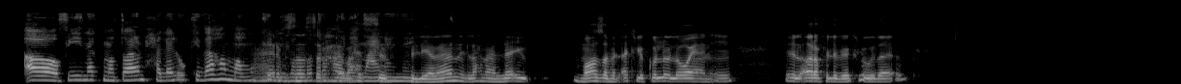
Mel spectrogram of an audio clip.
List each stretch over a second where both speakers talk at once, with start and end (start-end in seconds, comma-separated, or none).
2.4-4.2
